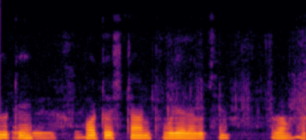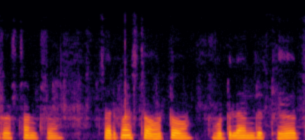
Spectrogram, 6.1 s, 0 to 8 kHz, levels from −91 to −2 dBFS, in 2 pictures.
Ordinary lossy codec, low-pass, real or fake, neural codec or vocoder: none; 7.2 kHz; real; none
